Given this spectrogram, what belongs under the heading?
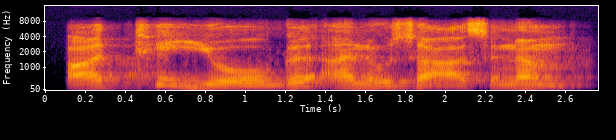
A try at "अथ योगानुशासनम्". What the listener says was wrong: अब आपने इसको बोलना अथ योगानुशासनम। ऐ नहीं आएगा, इसमें आ बन जाएगा।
